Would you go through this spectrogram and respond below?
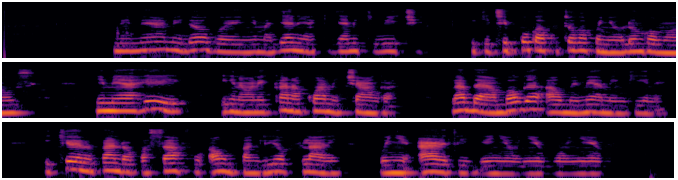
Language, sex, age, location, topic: Swahili, female, 25-35, Dar es Salaam, agriculture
